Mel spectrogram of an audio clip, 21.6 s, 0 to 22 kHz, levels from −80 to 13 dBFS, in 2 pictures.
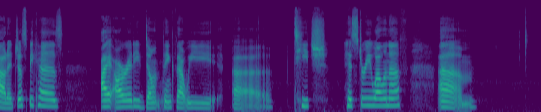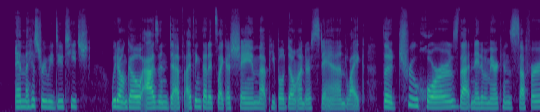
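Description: Nothing in the recording stands out as a technical problem: the speech runs along from beginning to end without any fault to point to.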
